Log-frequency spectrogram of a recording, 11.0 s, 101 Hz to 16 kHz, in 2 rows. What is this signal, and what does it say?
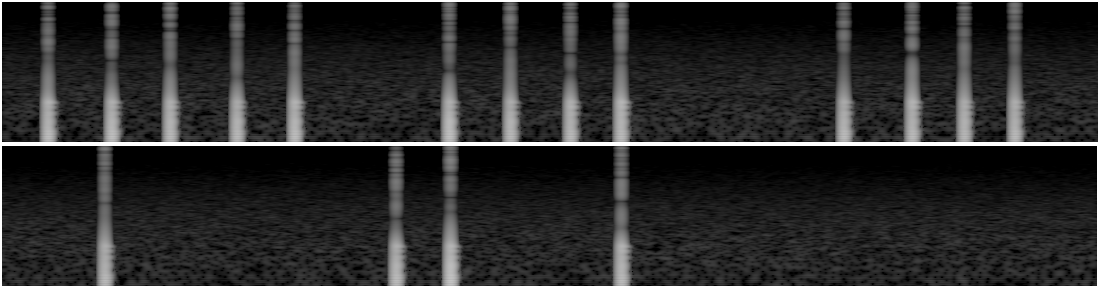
Tap code, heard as knocks on a wall, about 3 knocks a second. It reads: YQF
